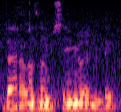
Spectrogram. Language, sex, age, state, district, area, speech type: Malayalam, male, 18-30, Kerala, Kozhikode, rural, spontaneous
